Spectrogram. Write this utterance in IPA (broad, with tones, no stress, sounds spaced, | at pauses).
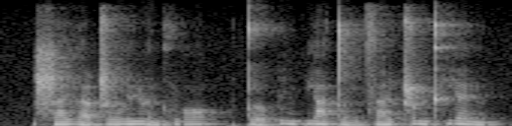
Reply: ʂ a˧˥ ɪ̯ l ä̰˨˩ ʈ͡ʂ ɤ˧˥ l y˥ ɻ ə̰˨˩ n x w ɔ˥ | t̪ ɤ̰˨˩ p i˥˧ ŋ p j ä˥˩ t̪ ə̰˨˩ n t͡s a˧˥ ɪ̯ ʈ͡ʂ ʊ˥˧ ŋ t̪ʰ j ɛ˥˩ n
